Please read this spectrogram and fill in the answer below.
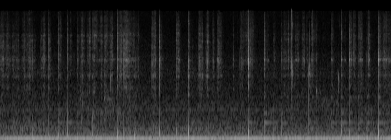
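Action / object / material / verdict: tap / aluminum soda can tapped with a chopstick / aluminum / none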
